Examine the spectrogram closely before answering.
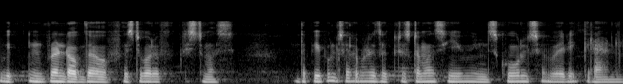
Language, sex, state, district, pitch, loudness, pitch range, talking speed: Telugu, male, Telangana, Nalgonda, 130 Hz, -21 LUFS, 125-135 Hz, 165 wpm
